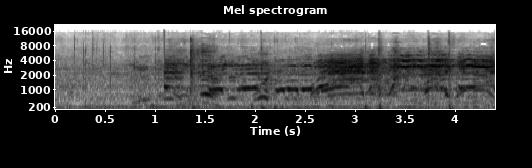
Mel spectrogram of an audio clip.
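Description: Football players shouting on the pitch: one long, wavering call held from about a second in, with a couple of sharp knocks.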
